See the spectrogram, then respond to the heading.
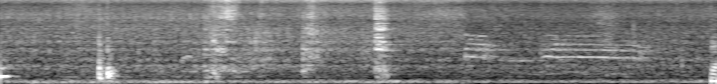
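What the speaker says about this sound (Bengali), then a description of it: "আস্তে আস্তে আমরাগুলো কষানো হবে" Hog plums and prawns stir-fried in a pan, making a close, continuous sizzle broken up by a few soft scraping stirs.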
